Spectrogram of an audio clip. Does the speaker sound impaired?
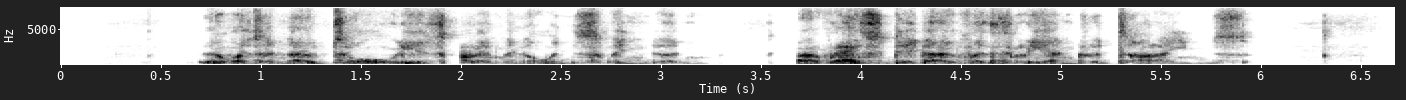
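Yes: laryngectomy after cancer; voice box removed after cancer, cancer survivor; speaks and street preaches without voice box.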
